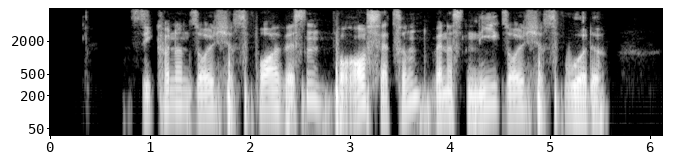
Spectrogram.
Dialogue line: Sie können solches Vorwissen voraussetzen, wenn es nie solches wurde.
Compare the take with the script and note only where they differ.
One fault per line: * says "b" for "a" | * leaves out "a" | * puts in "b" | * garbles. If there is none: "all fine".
all fine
